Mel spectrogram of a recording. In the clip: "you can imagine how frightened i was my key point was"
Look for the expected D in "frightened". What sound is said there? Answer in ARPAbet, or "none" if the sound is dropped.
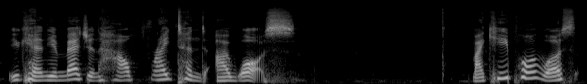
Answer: D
